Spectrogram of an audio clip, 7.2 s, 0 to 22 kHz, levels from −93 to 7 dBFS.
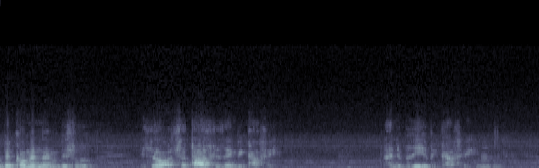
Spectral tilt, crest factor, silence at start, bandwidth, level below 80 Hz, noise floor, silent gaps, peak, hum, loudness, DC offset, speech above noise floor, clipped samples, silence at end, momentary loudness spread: -5.5 dB/octave; 22 dB; 0 s; 15 kHz; -70 dBFS; -56 dBFS; none; -12 dBFS; none; -32 LUFS; under 0.1%; 23 dB; under 0.1%; 0 s; 25 LU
